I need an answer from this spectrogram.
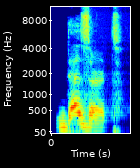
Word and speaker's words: desert: usually hot and dry you put the stress on the first syllable of the word but what if I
